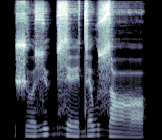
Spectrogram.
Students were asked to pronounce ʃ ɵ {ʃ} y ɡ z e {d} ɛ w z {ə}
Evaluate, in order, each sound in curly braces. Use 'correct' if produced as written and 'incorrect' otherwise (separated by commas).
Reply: incorrect, correct, incorrect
